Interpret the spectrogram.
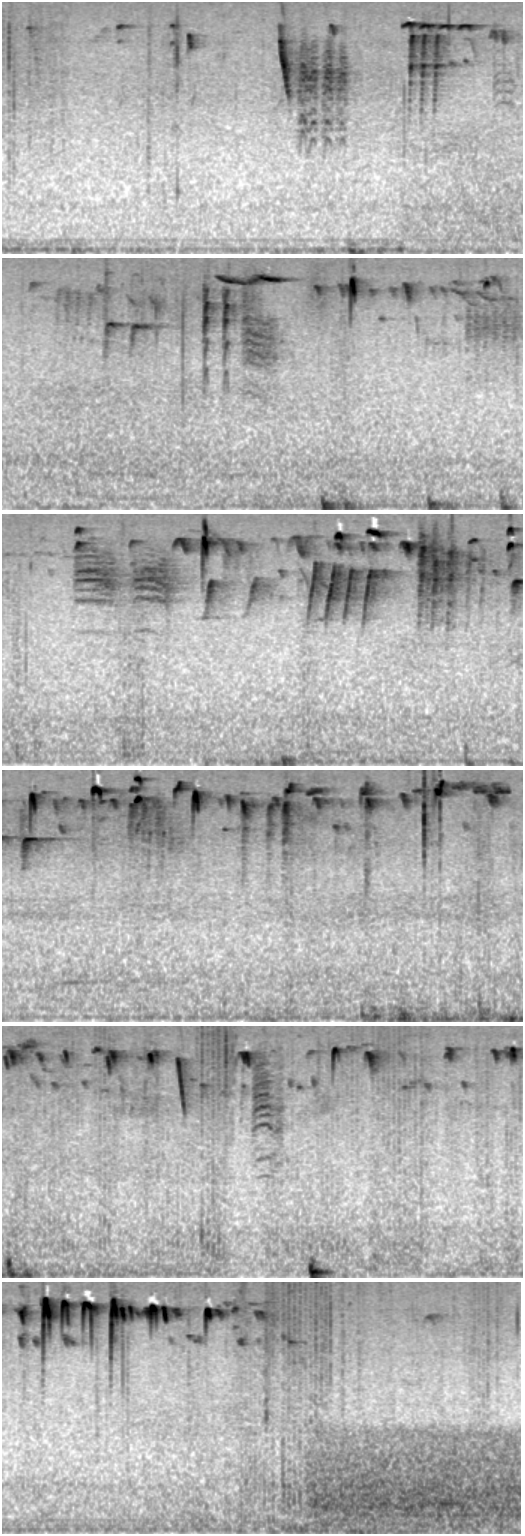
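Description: Wild birds calling in the forest: many short, high chirps and quick call series, with a few dull low thumps, the loudest about two-thirds through. Near the end a steady rushing background noise comes in.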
